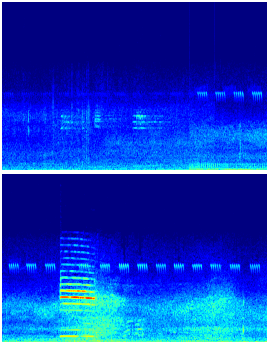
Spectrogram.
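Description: A vehicle horn honks once, a short honk of under a second, over faint street noise.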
